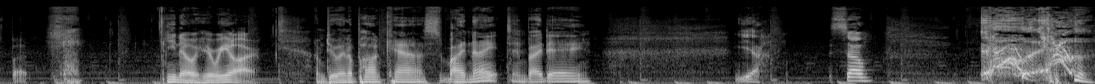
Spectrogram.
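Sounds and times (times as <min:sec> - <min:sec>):
speech: 0:00.1 - 0:00.9, 0:01.6 - 0:02.6, 0:03.2 - 0:06.3, 0:07.4 - 0:08.9, 0:10.8 - 0:10.9
harsh gravelly cough or throat clear: 0:09.8 - 0:10.9.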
